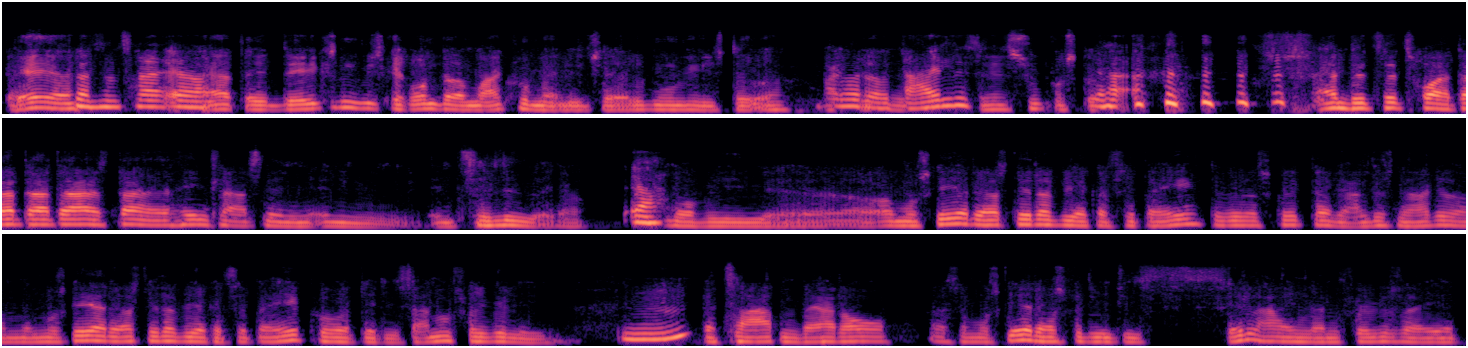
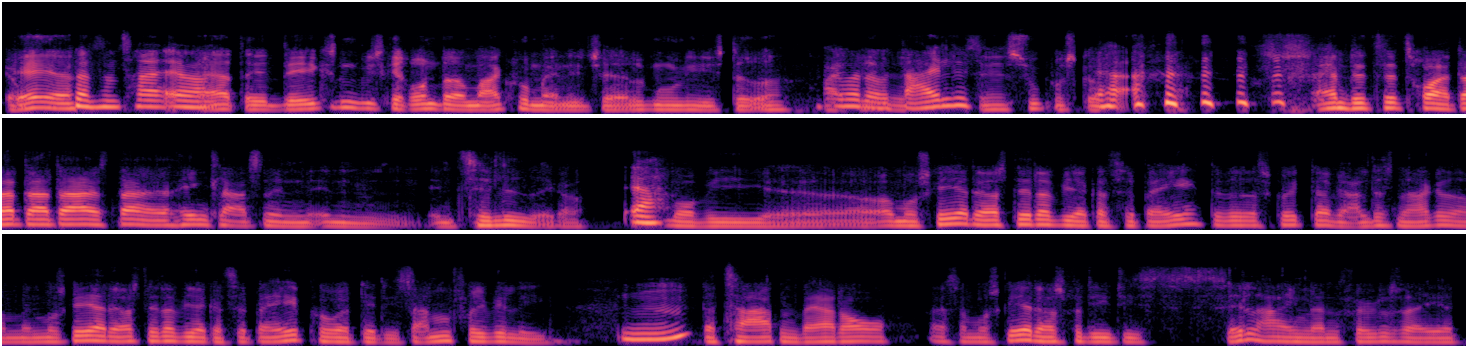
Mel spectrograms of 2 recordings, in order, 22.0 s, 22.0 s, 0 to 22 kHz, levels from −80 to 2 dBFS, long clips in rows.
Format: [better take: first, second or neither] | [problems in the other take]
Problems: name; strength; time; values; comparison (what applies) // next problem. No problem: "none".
second | garbled, watery; badly; nothing above 7.5 kHz; slightly in the second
